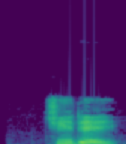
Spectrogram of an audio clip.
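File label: "чирей", Komi, female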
